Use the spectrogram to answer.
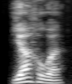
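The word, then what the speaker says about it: Yahweh: Yahwa Yahwa God's personal and proper name pronounced.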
